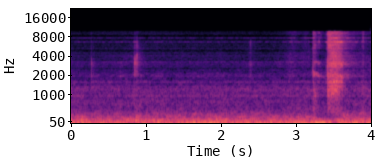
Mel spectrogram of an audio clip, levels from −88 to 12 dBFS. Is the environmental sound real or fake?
fake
